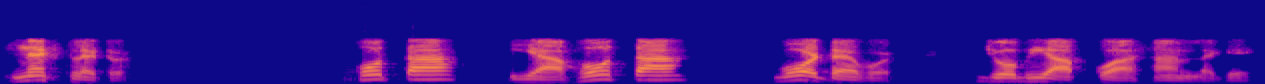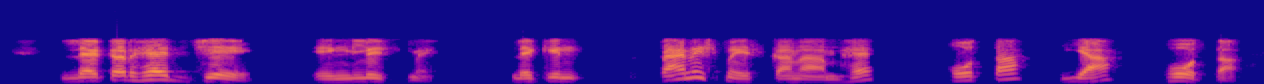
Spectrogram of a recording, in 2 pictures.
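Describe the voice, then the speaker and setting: A man's voice: mid-range voice, big pitch swings, measured pace, dry recording. A man teaching letter sounds in a patient, explanatory way, stretching out key sounds. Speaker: language teacher. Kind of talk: explaining Spanish letters in Hindi. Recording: dry, phone-like narrow sound.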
